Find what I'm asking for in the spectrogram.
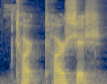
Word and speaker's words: Tarshish: Tarshish. I can't say that for some reason. – You said it right.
